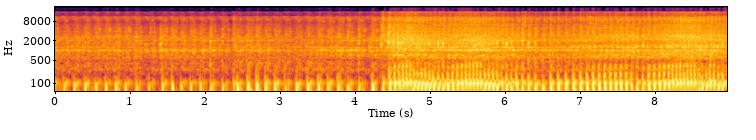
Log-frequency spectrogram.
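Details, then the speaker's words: Royal Enfield Continental GT 535 after a major service and oil change, unused for almost a year: an even single-cylinder thump that fires up louder and settles smooth. The earlier engine clattering is reduced, and it sounds healthy. "Plus oil change ಮಾಡಿ engine noise ಸ್ವಲ್ಪ ಕಮ್ಮಿ ಆಗಿದೆ. ಮೊದಲು ಅದು ಕ್ಲಟರಿಂಗ್ ಎಲ್ಲ ಬರುತ್ತಲ್ಲ, engine ಕ್ಲಟರಿಂಗ್ ಅದು ಕಮ್ಮಿ ಆಗಿದೆ ಈಗ."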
